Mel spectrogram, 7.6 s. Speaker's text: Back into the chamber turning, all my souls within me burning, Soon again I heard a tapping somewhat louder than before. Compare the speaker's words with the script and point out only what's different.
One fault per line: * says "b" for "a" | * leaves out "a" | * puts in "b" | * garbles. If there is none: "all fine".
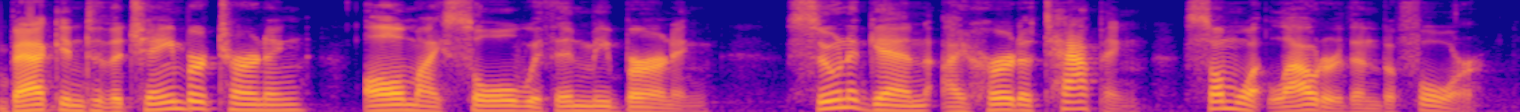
* says "soul" for "souls"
